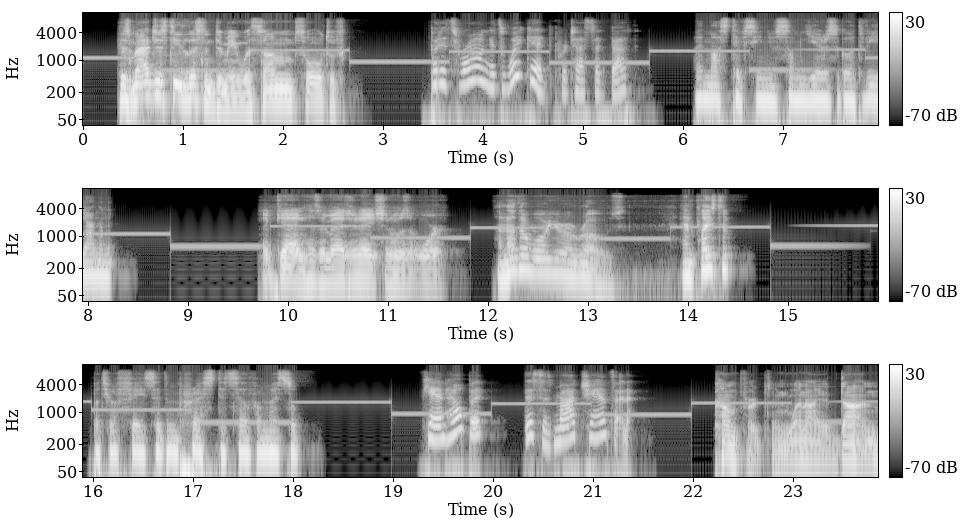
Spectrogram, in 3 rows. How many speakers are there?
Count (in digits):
5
